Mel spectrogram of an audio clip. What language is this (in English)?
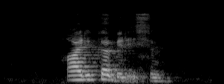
Turkish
